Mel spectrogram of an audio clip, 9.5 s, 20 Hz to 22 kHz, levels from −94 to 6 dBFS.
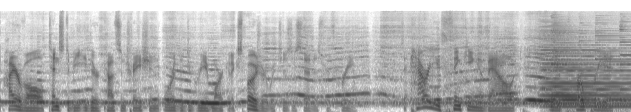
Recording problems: background music; very loud; throughout; 4 dB above the speech

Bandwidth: 14.5 kHz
